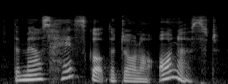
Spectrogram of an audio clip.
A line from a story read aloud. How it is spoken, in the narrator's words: cried Mallory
